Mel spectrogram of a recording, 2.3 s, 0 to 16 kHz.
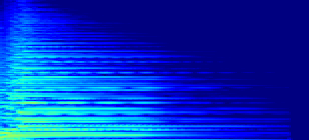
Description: G Major 7th Flat 5th

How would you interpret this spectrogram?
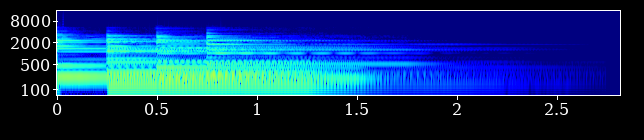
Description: C 7th Suspended 2nd Sharp 5th, C, down, Ukulele; arpeggiated; chord; C7sus2#5

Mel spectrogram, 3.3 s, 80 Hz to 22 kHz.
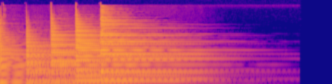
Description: E Minor F sharp, chord; Em/F# Chord {2 2 5 4 5 X} arpeggiated

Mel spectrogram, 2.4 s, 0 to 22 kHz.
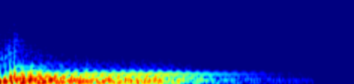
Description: F sharp 7th, Bass; strummed; JGuitar

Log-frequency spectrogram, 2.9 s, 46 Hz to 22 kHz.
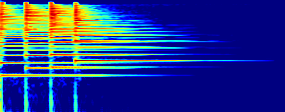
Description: Db Major 7th Flat 5th, F, guitar

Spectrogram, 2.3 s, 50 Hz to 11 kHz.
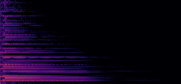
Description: A Minor Double Flat 5th

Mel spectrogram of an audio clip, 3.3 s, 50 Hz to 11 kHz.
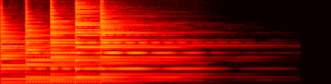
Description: C 6th C down Guitar; C6 arpeggiated

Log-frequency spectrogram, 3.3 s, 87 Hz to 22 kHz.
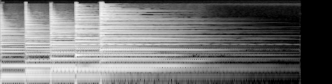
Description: Ab Suspended 2nd Flat 5th D, chord

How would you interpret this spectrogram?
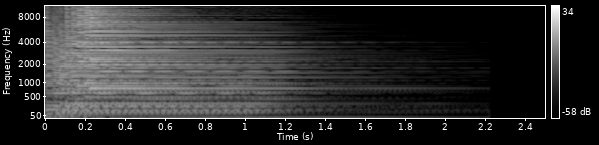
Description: F 9th Flat 5th F down

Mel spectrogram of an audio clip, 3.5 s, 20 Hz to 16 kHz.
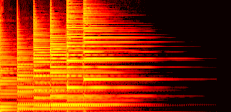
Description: Ab Minor Double Flat 5th, Guitar, Open F; arpeggiated; 8,8,11,8,11,8; JGuitar

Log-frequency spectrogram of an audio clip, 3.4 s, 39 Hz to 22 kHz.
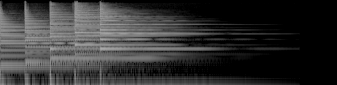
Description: F 6th Add 9th F Guitar Drop D; x,8,7,7,8,10

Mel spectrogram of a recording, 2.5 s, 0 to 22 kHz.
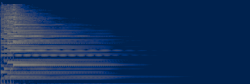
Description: D Augmented 7th D down Guitar; D+7 strummed; JGuitar

